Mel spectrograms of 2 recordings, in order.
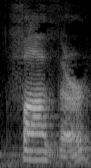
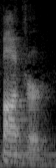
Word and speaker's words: father: Okay, so the proper pronunciation, the tongue comes between the teeth, tha. Some of you, and you should be aware of this, might actually make a duh sound. So instead of saying father, you say father.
